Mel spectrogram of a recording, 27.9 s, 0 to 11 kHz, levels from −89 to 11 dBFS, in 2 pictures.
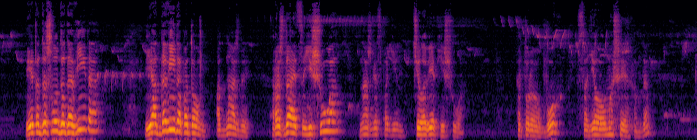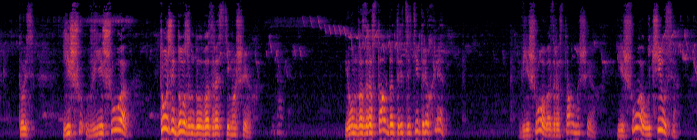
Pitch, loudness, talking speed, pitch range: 175 Hz, -21 LUFS, 90 wpm, 145-215 Hz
